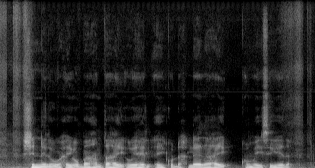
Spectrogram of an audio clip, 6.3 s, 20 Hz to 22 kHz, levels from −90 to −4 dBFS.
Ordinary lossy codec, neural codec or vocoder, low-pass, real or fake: none; none; none; real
